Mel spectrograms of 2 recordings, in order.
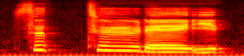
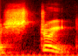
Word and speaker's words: straight: 스트레이트 이렇게 다섯 음절 아니고요. 얘는 surprisingly it's one syllable. 놀랍게도 이음절 단어예요. 우리가 영어 리스닝이 조금 힘든 이유는 straight라는 다섯 개의 음절을 기다리고 있는데 사실은 이음절 straight 하고 넘어가기 때문이다 라고 말씀을 드린 적이 있는데요.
